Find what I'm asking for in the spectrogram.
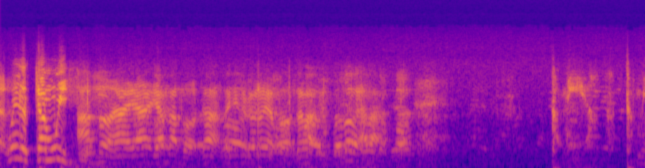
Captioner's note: officers conversing in foreign language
